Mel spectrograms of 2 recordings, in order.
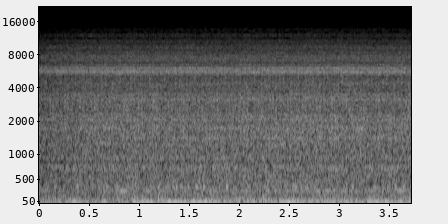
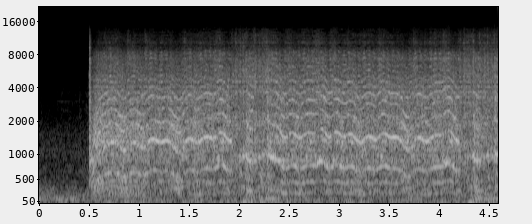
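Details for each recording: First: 1968 Dodge Charger with a worn 318 and two-barrel carb, sitting in a field since 1984, first start on starter fluid, one side without a muffler: a steady, even, quiet idle. It later floods out; the needle and seat may need replacing. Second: 1968 Dodge Charger 318 V8 that sat in a field since 1984, fitted with a swapped distributor, new points and condenser; the timing is being adjusted. Starter churns steadily for about six seconds, almost catching but not starting.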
